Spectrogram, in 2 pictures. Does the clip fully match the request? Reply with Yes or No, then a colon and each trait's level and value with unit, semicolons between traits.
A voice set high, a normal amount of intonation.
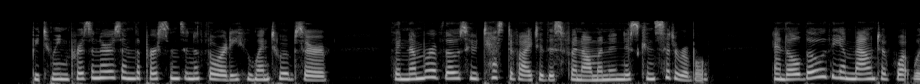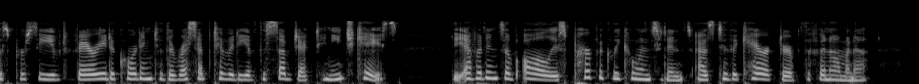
Yes: high, 245 Hz; average, 3.3 semitones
